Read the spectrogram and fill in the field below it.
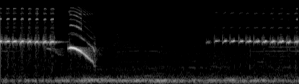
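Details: Common iora singing vigorously: a steady, rapidly pulsed high trill, then a loud whistled note sliding sharply downward, and another pulsed trill rising in volume. A low steady hum runs underneath.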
